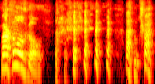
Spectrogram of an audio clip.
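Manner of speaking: high voice breaking into giggles; real laughing. Real, not acted. Streamer trying to thank a donor, laughing helplessly. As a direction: struggle to get the words out through laughter. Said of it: "You got me laughing here".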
